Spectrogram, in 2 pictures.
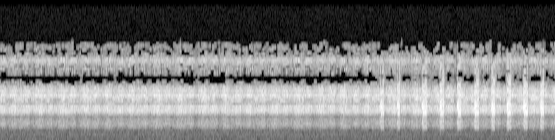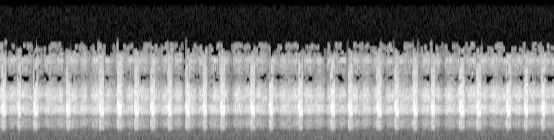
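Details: Cicadas in walnut trees: a steady sizzling drone for the first five seconds, then sharp throbbing pulses break in, about two per second, and keep building through the rest.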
